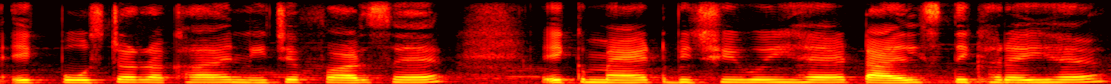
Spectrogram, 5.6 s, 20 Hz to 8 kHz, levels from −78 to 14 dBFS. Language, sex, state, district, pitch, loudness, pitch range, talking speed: Hindi, female, Bihar, East Champaran, 230 Hz, -16 LUFS, 225-235 Hz, 205 wpm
